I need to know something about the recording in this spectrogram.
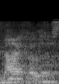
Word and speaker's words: nihilist: There's the Queen's tongue, nihilist, that's a long I. So the syllable ends with a vowel, so you lengthen the vowel. That's Queen's tongue.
